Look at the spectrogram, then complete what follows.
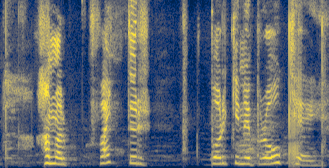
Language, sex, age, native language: Icelandic, male, 11, Icelandic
